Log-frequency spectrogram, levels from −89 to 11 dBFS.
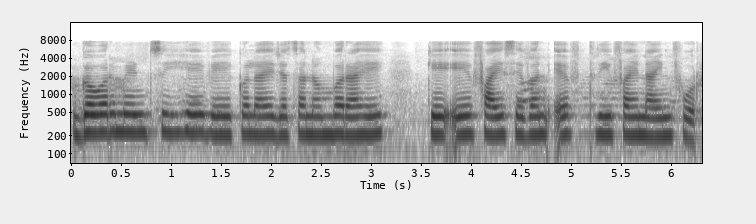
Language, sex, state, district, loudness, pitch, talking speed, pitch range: Marathi, female, Maharashtra, Pune, -18 LUFS, 215 Hz, 160 wpm, 210-220 Hz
